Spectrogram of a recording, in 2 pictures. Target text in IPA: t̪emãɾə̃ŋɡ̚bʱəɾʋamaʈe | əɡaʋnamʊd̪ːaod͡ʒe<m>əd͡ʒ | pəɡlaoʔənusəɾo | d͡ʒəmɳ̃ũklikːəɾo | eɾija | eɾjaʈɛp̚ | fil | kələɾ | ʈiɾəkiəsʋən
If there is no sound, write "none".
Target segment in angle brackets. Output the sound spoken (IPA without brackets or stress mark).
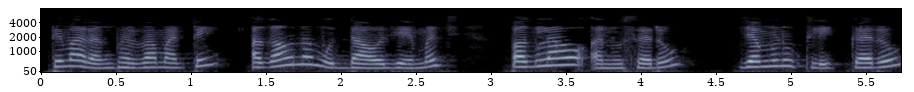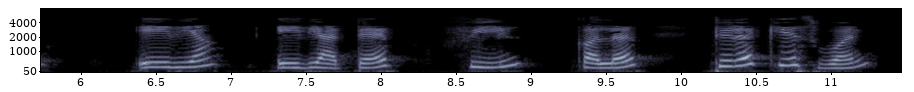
m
